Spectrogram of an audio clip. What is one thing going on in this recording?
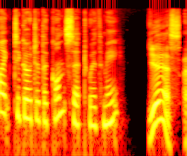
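A young woman speaks clearly through a microphone.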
